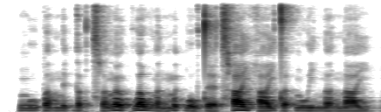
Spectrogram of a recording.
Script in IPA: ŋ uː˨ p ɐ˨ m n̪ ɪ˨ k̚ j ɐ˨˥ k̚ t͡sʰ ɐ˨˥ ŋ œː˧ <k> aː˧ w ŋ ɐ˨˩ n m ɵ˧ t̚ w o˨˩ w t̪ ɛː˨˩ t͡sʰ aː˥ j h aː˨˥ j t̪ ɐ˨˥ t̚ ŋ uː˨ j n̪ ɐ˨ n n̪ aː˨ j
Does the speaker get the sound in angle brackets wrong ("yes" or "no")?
yes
